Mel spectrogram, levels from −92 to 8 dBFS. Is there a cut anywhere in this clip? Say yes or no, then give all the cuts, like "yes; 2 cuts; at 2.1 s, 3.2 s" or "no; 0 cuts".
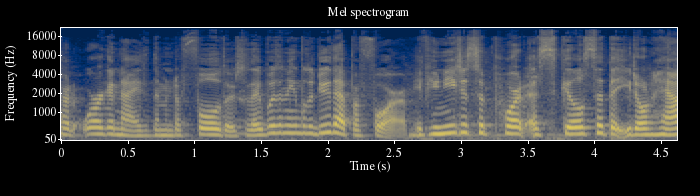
yes; 1 cut; at 2.6 s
